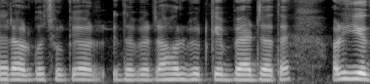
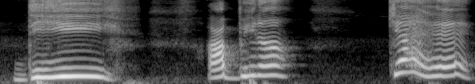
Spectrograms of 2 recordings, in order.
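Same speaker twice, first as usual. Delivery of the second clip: loud, raised complaint; exasperated protest; 8 semitones higher, 10 dB louder, much slower than usual. Acted. Rahul reproaches his sister for fighting, exasperated. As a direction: protest to an older sister, fed up.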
